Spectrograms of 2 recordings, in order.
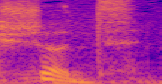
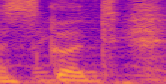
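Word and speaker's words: Schott: Jouer et gagner sur RMC avec Shot, la marque iconique new-yorkaise depuis 1913. Oui, Shot et pas Scott, ça fait des années qu'on prononce mal la marque.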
